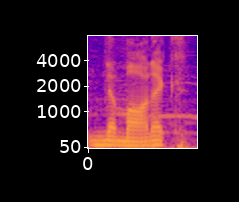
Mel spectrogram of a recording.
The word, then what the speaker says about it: mnemonic: and mnemonic and graham it has an m in front of it but you pronounce it mnemonic just get rid of the m mnemonic that's how you say it um they're gonna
